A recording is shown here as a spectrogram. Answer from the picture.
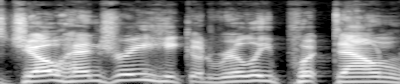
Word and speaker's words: Joe Hendry: I believe in Joe Hendry.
